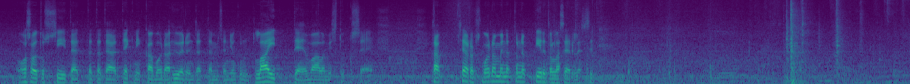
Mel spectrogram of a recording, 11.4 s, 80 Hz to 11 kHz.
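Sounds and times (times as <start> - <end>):
steady low hum: 0.0 - 11.3
speech: 0.2 - 7.8
door of a light lock to a spectroscopy laboratory clunking open: 9.7 - 11.3.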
